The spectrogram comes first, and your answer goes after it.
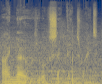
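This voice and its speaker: An earnest demigod in a fantasy game cutscene. His voice sits fairly low and he speaks gravely, in a measured storytelling manner. Loud music plays behind him. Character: solemn, earnest male demigod, son of Furies. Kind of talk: dramatic video game cutscene acting.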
